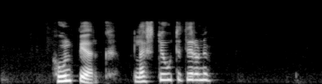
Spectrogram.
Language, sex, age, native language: Icelandic, female, 20-29, Icelandic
